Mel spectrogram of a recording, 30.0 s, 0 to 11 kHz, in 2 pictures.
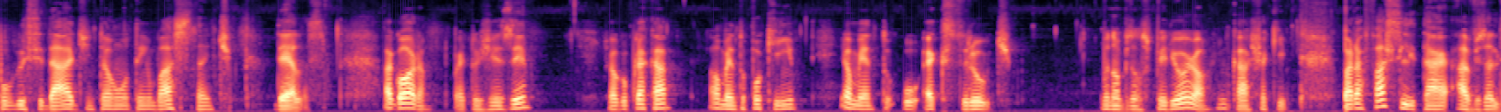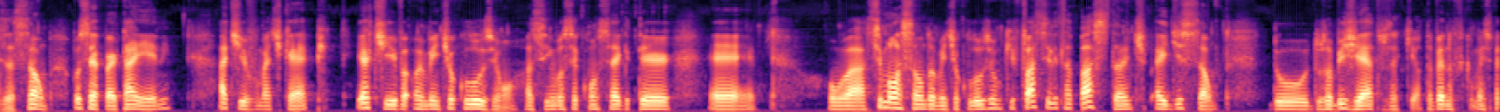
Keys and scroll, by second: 0.5 s, 1.7 KP_7, 2.7 z, 3.0 z, 4.0 g, 5.6 g, 6.8 s, 11.1 KP_7, 11.9 z, 12.1 g, 13.1 z, 16.1 n, 17.5 n, 19.8 a, 21.0 g, 21.8 g, 22.8 s, 23.4 g, 24.7 g, 29.0-30.0 typing.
